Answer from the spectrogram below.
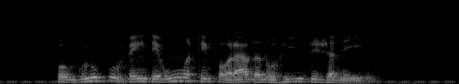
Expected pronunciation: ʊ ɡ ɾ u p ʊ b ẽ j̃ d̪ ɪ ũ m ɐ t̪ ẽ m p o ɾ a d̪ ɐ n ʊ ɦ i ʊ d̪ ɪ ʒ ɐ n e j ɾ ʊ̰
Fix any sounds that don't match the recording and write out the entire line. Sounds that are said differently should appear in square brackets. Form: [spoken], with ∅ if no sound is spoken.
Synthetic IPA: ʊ ɡ ɾ u p ʊ [v] ẽ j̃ d̪ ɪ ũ m ɐ t̪ ẽ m p o ɾ a d̪ ɐ n ʊ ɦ i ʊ d̪ ɪ ʒ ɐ n e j ɾ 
